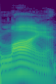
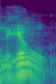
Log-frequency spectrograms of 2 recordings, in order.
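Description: First: The name is said with an American pronunciation. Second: The name is said with a French pronunciation.

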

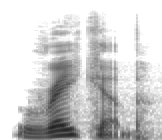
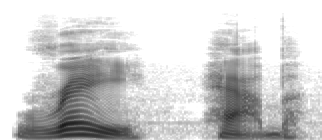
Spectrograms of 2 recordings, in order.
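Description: First: The name is given its New Testament pronunciation. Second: The name is given its Old Testament pronunciation.

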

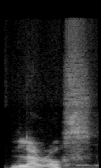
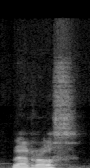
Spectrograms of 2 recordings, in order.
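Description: First: The name has a long 'o' like 'Rose'. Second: The name has a short 'o' like 'Ross'. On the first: The speaker calls it right. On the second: The speaker calls it wrong.

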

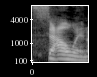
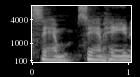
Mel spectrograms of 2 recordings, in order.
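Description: First: It is not pronounced the way it is spelled. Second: It is pronounced the way it is spelled. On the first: The speaker calls it right. "even though it's actually not pronounced that way" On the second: The speaker calls it wrong. "they keep mispronouncing it Samhain in these movies, because that's how it's spelled"

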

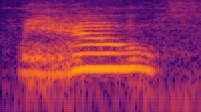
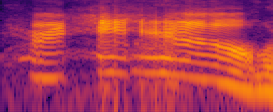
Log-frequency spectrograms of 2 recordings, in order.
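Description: First: The meow is soft and small. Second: The meow is very loud.

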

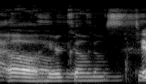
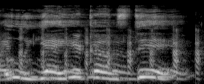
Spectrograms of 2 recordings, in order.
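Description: First: It sounds flat and disappointed. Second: It sounds excited and happy.

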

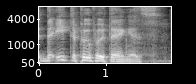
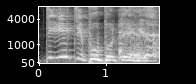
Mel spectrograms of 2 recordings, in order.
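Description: First: It is said in his normal voice. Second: It is said in a put-on character voice.

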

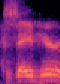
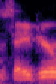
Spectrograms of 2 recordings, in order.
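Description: First: The name begins with a hard KS sound. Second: The name begins with a soft Z sound.

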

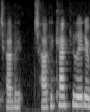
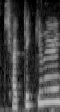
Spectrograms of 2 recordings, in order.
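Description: First: It is said as chart plus calculator. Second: It is said as one blended word, charticular. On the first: The speaker calls it wrong. "I always say it wrong, but I always say chart calculator" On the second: The speaker calls it right. "but it's charticular, I think"

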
